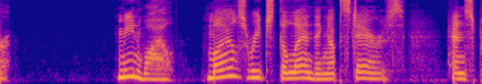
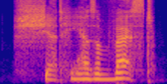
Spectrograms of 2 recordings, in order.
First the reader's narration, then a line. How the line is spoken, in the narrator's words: he muttered to himself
